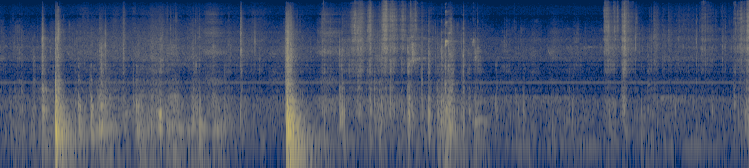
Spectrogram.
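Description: Two dull thumps, one about a second in and a louder one near six seconds, amid scattered faint knocks and rustling.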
